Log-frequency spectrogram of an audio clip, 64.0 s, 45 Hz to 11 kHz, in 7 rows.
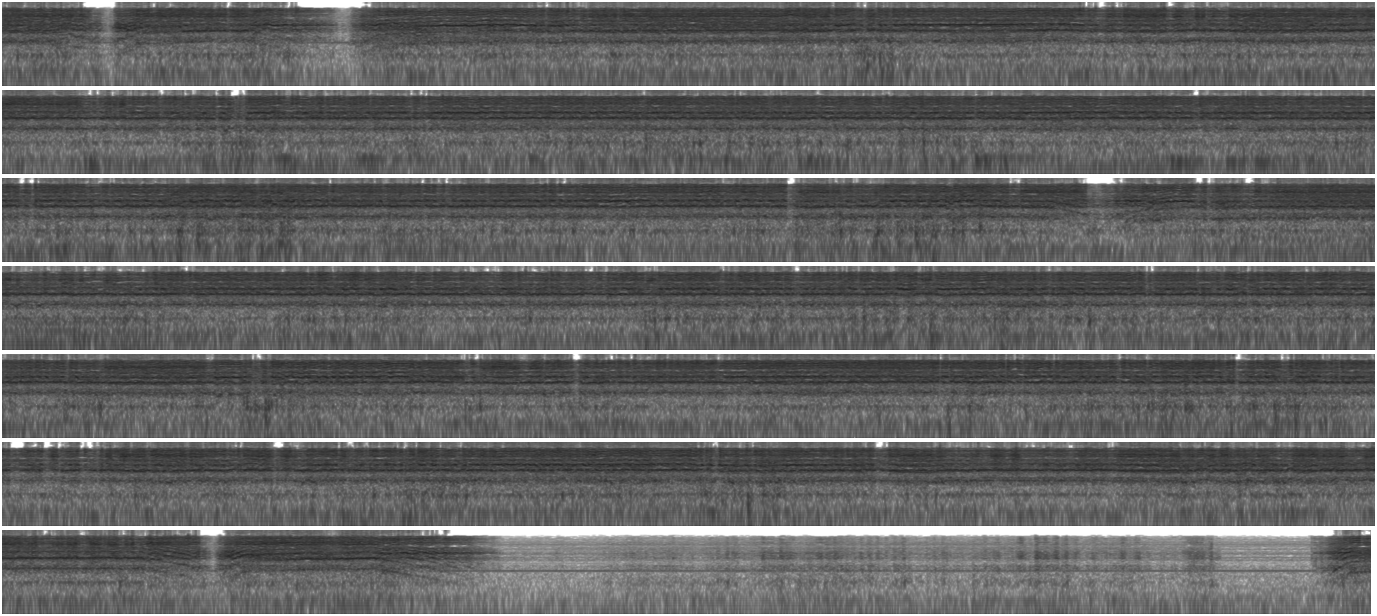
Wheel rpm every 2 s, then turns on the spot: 140, 140, 210, 220, 220, 230, 230, 230, 230, 230, 230, 230, 190, 200, 230, 230, 230, 230, 230, 220, 220, 230, 230, 230, 230, 220, 220, 210, 140, 10, 20, 20.
58-62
